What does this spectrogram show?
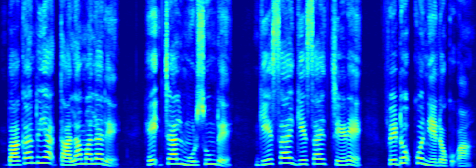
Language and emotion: Santali, neutral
